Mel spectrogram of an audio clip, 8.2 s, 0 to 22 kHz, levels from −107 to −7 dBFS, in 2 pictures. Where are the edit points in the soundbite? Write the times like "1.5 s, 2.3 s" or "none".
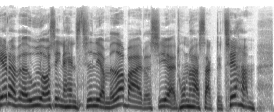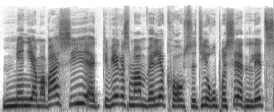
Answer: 4.1 s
